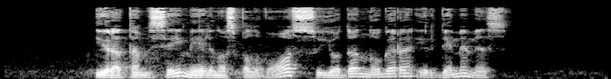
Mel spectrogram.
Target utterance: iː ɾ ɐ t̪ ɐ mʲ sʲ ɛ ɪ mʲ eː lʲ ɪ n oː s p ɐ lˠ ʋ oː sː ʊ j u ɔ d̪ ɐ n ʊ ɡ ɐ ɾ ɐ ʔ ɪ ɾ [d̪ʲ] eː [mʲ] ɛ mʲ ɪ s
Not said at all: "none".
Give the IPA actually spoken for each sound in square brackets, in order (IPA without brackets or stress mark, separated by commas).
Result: d̪ʲ, mʲ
